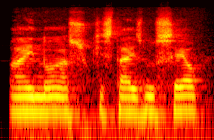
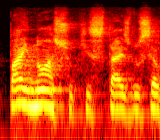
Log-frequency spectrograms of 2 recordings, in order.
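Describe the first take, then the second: First: It is said weakly, without energy or will. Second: It is said with force and determination.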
